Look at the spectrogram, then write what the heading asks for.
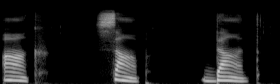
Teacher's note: सीधे-सीधे कहें, तो यह चिन्ह पढ़ने वाले को बस इतना बताता है कि स्वर की ध्वनि को मुंह के साथ-साथ नाक से भी निकालना है। बस आ से आ तक का जो सफर है, वह यही चंद्रबिंदु तय करता है।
